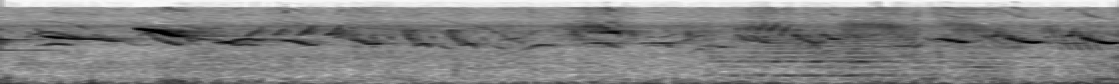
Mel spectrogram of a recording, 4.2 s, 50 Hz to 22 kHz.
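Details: Seedfinch known as towa towa singing in a 2022 whistling contest at a bird ground in Berbice, Guyana. Fast, varied looping whistles, high and clear, rise and fall over faint low background rumble.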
